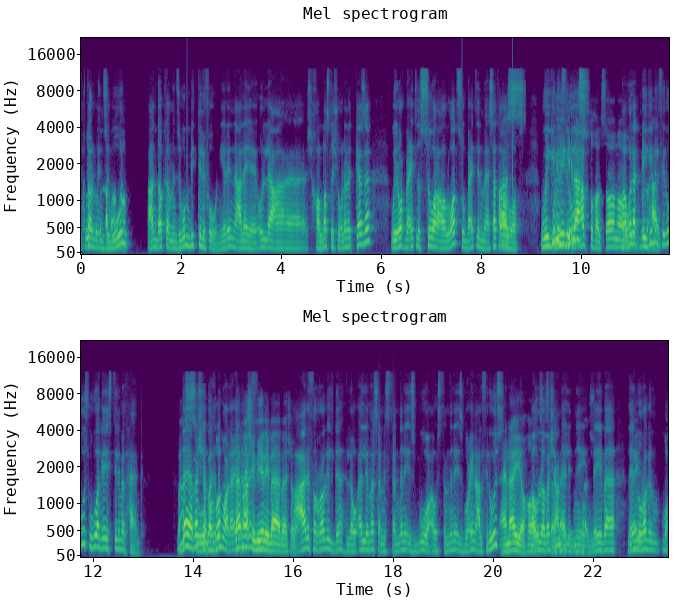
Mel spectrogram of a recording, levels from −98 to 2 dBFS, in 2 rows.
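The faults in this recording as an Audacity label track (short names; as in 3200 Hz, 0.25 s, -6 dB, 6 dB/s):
2.110000	2.110000	pop -16 dBFS
7.610000	7.610000	pop -14 dBFS
8.620000	8.620000	pop -17 dBFS
17.580000	18.040000	clipped -24.5 dBFS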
